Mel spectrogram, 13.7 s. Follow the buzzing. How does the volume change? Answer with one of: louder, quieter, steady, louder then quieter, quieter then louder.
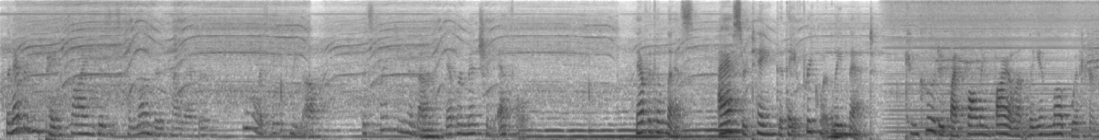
louder then quieter.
